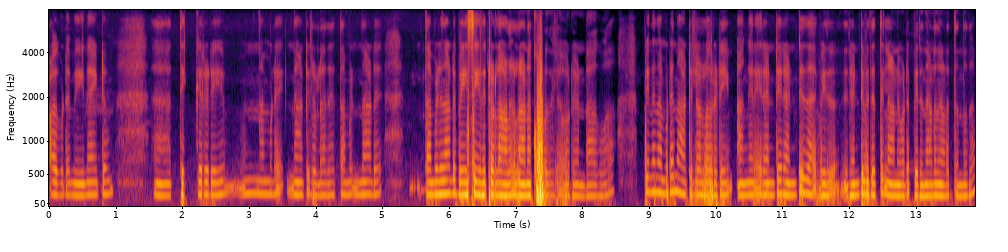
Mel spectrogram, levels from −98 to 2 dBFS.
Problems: none marked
